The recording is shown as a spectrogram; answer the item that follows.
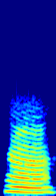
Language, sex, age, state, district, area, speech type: Goan Konkani, female, 45-60, Goa, Murmgao, rural, conversation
